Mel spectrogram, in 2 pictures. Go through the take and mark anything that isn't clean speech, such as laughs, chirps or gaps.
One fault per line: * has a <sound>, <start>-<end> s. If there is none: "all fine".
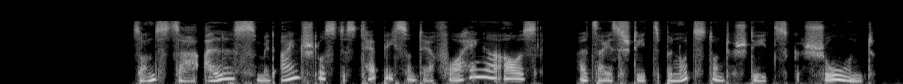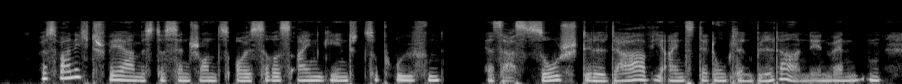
all fine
